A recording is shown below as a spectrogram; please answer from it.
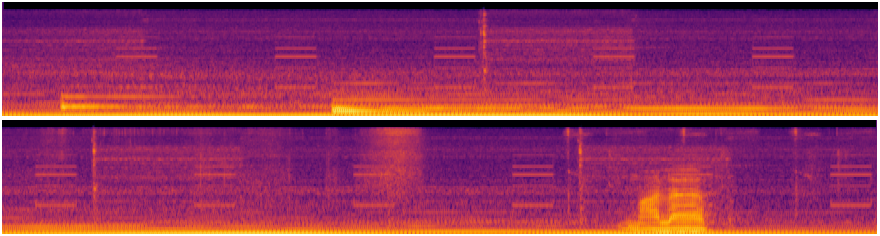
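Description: Dramatic background music: a steady low drone with long held tones, one entering just after the start and a fuller one at about two seconds. Faint short high beeps recur through it.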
